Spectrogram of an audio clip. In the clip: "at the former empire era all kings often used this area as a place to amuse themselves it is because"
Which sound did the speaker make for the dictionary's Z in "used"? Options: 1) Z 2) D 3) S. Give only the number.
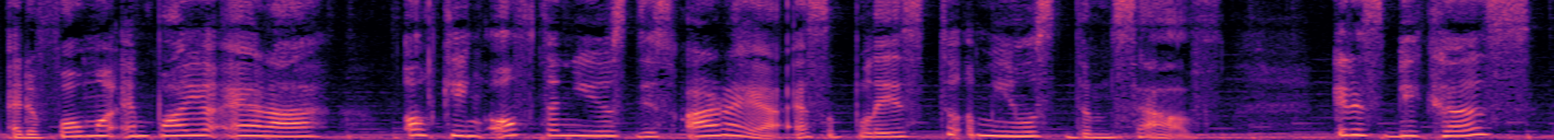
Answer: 3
